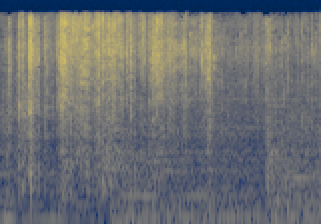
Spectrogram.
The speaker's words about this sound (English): I tore the wrapping back further.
